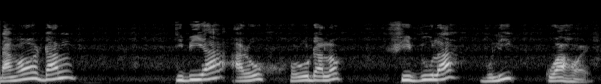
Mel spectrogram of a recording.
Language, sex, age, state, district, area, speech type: Assamese, male, 30-45, Assam, Sivasagar, rural, spontaneous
